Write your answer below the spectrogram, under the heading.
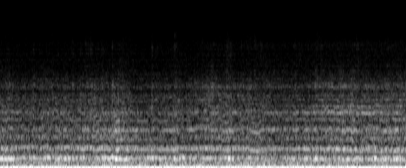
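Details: Steady low drone of many honey bees at a bee house at dusk, a dense buzzing tone with stacked overtones holding evenly for the whole stretch.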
